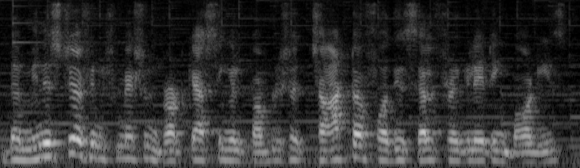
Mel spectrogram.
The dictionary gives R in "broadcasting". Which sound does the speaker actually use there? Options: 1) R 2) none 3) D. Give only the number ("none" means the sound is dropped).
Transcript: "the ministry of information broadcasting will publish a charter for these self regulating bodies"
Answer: 1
